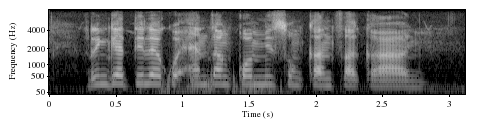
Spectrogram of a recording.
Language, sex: Tsonga, female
